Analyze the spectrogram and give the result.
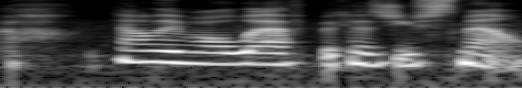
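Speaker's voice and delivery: plain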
